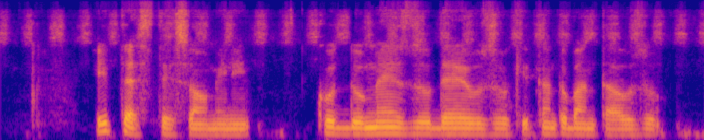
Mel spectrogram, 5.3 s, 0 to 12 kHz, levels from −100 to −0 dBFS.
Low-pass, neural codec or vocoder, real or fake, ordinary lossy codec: 9.9 kHz; none; real; Opus, 16 kbps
